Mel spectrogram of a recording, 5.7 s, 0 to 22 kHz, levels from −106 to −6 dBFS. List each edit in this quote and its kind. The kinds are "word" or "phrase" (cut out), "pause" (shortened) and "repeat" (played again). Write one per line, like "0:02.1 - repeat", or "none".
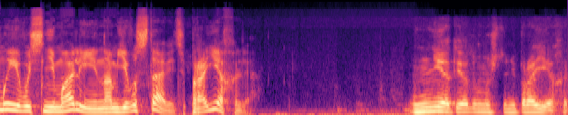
none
